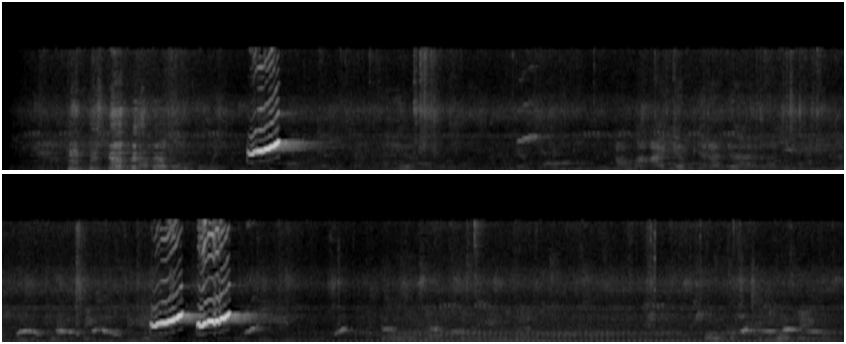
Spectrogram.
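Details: Sooty-headed bulbul sound used for luring birds: two short bursts of bright, sharply rising whistled notes, one near the start and a quick double burst later, over quiet low murmuring and faint human voice sounds.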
